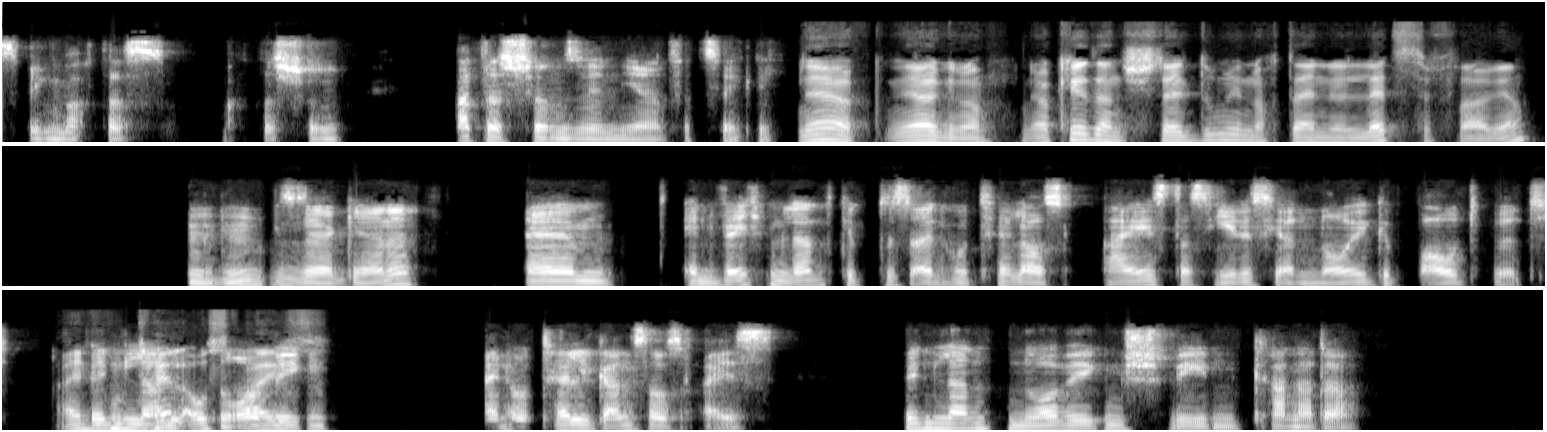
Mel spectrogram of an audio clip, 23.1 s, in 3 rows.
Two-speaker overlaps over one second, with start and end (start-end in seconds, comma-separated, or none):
15.7-17.1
